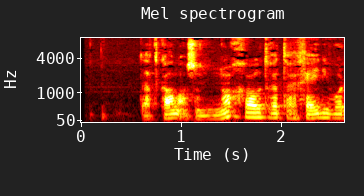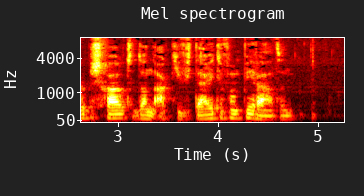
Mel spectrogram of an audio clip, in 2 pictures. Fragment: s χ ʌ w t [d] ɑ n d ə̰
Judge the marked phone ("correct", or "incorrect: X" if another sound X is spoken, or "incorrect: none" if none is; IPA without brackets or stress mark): correct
